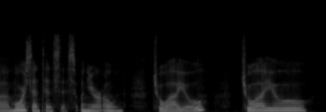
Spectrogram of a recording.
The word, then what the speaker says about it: 좋아요: 좋아요, 좋아요. Again, here it is silent.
